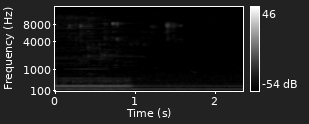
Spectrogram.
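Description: Near silence: a few faint laptop keyboard key presses over a steady low hum.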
